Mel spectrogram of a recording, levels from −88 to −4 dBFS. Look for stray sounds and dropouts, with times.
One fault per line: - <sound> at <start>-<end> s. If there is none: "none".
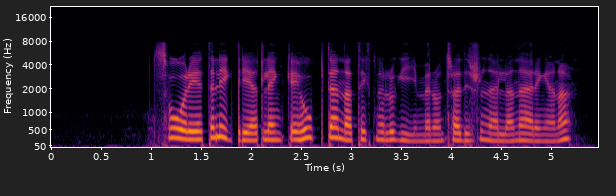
- dropout at 1.8-1.9 s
